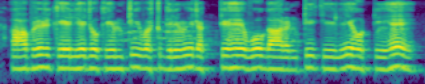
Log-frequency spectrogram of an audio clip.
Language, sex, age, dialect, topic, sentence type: Hindi, male, 46-50, Awadhi Bundeli, banking, statement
